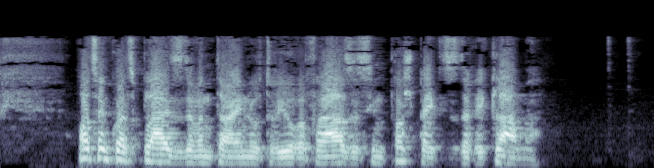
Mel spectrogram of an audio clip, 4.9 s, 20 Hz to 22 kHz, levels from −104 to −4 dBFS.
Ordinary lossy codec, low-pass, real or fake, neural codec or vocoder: MP3, 64 kbps; 9.9 kHz; real; none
